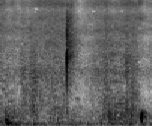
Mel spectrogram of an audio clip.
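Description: Near silence in a small room, with one faint sharp click about a second in.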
